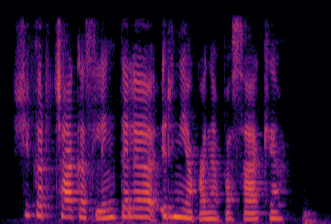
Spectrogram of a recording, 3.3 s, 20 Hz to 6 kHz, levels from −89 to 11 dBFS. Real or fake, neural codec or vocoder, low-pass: real; none; 5.4 kHz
